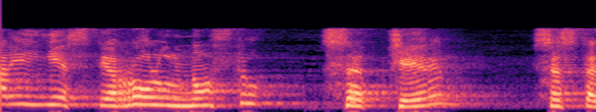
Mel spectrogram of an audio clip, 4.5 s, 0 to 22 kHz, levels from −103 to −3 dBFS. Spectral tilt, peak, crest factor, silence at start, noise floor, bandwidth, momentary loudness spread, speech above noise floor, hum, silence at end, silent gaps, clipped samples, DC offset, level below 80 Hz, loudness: -3 dB/octave; -2 dBFS; 16 dB; 0 s; -50 dBFS; 8 kHz; 15 LU; 32 dB; none; 0 s; none; under 0.1%; under 0.1%; -60 dBFS; -18 LUFS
